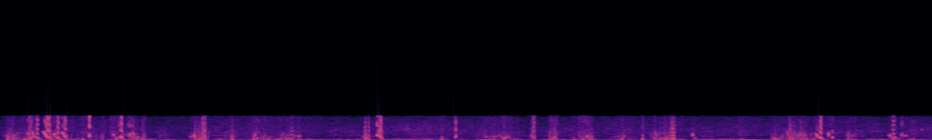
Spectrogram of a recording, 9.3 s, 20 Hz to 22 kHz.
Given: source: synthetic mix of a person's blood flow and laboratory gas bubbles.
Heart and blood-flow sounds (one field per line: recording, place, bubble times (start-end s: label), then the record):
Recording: Doppler ultrasound of blood flow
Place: subclavian vein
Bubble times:
0.00-0.72 s: bubbles
0.81-0.94 s: bubbles
1.00-1.06 s: bubbles
1.09-1.48 s: bubbles
1.89-2.10 s: bubbles
2.29-2.38 s: bubbles
2.50-3.02 s: bubbles
3.61-3.88 s: bubbles
4.38-4.47 s: bubbles
4.53-4.60 s: bubbles
4.83-5.21 s: bubbles
5.29-5.39 s: bubbles
5.49-5.59 s: bubbles
5.70-5.96 s: bubbles
6.16-6.28 s: bubbles
6.39-6.87 s: bubbles
6.90-6.98 s: bubbles
7.38-7.47 s: bubbles
7.70-8.37 s: bubbles
8.45-8.56 s: bubbles
8.87-9.19 s: bubbles
From the record:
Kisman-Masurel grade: 343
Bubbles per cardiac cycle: rolling drumbeat, 9 or more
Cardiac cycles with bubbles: 100%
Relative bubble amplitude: loud (0.450 to 0.775)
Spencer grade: 3 (all of the cardiac periods contain showers or single bubble signals, but not dominating or overriding the cardiac motion signals)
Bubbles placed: anywhere in the cardiac cycle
